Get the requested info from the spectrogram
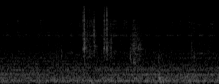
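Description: Faint scraping of a wooden spoon inside a bamboo mortar as ground allspice is tipped out into a bowl, with a few light taps in the second half.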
